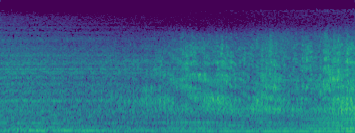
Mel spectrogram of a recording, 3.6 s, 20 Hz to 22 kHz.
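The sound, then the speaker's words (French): Three twin-engine Cessna Skymaster propeller planes fly in formation southward toward Cuba, between Florida and Cuba, in February 1996. They drone overhead with a steady, throbbing engine hum, loud and continuous, the pitch of the rumble shifting slightly as they pass, with no voices. “Trois avions Cessna Skymaster bimoteur volent en formation en direction du sud vers l'île de Cuba.”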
